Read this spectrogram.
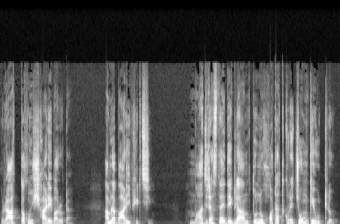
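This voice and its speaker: A man's voice: fairly high pitch, lively intonation, measured pace, a little mellow. A man narrating an audio story expressively in the first person, as the detective's friend. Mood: somber, suspenseful.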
